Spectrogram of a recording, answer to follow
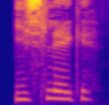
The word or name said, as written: islagte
